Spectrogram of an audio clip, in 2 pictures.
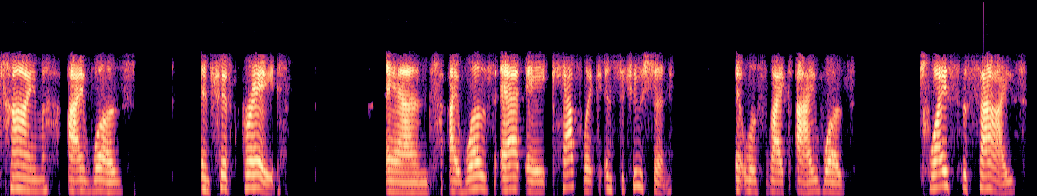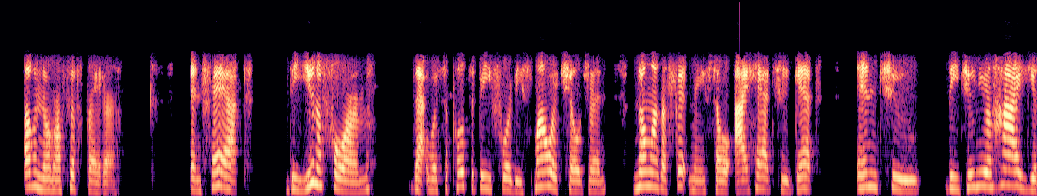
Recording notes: qualification from the 100 Pounders Phone Meeting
